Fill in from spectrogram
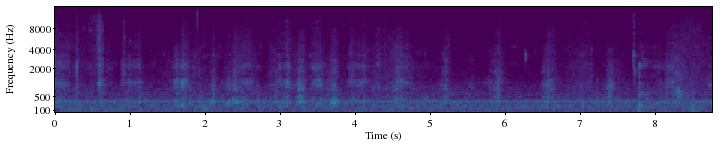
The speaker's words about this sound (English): No chewing in the mic.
